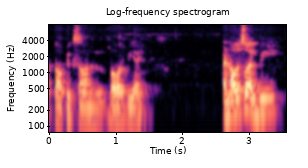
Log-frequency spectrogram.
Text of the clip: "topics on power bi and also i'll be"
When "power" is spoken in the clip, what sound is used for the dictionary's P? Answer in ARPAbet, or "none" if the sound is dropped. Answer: B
